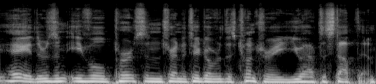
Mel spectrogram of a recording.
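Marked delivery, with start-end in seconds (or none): none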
